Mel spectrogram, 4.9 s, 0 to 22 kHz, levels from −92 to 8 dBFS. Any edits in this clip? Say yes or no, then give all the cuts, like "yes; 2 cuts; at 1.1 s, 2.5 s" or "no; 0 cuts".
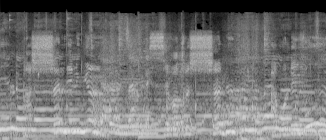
no; 0 cuts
